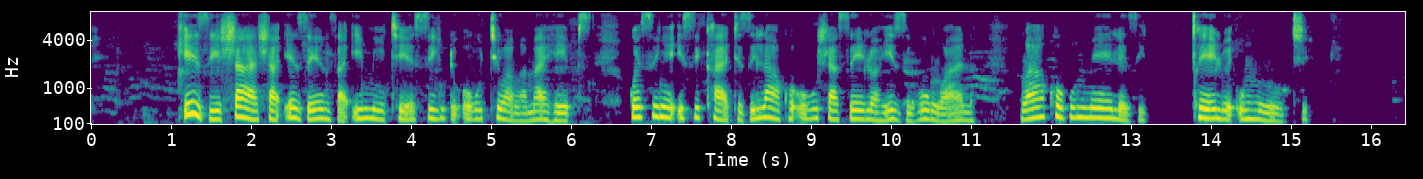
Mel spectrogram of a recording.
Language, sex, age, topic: North Ndebele, female, 36-49, health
